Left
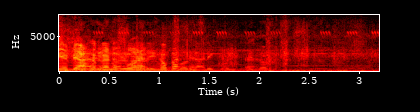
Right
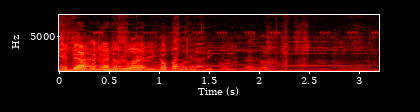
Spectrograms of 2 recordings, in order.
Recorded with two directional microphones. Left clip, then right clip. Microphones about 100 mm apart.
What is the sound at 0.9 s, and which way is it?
Speech, 20° right (ahead or behind).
